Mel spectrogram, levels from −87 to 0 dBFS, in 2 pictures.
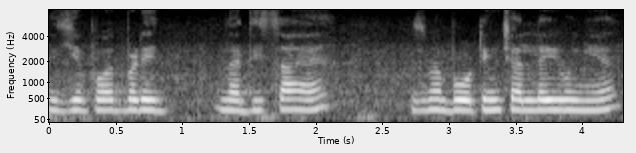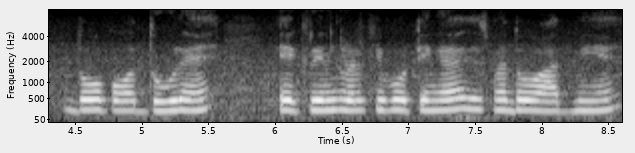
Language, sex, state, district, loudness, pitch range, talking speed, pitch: Hindi, female, Chhattisgarh, Raigarh, -15 LUFS, 225-235 Hz, 190 wpm, 230 Hz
